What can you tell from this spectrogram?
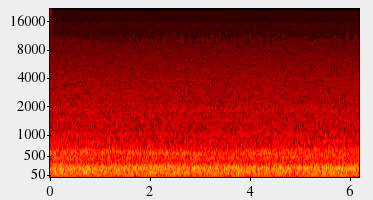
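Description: Car driving at a steady pace: a continuous engine and road rumble with a faint steady engine hum and no revving.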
